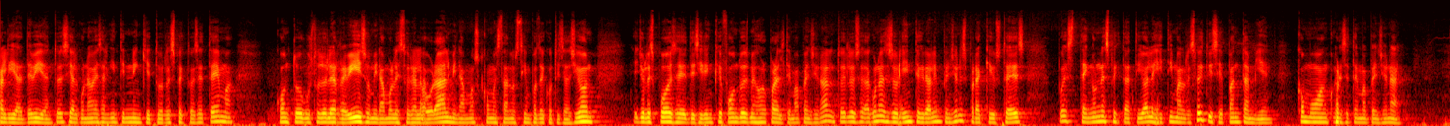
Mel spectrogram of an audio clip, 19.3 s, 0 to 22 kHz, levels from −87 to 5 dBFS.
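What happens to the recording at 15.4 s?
Frames out of order, 15.40 to 15.47 s: two neighbouring runs were decoded swapped, giving a garbled flutter.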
